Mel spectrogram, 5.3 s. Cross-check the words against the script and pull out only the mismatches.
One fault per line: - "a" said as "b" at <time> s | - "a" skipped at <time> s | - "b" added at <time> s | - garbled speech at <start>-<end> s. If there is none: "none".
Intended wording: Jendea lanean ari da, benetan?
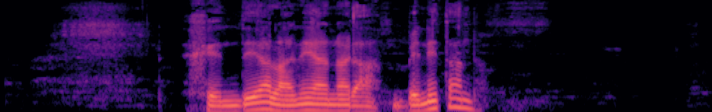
- "ari" skipped at 2.6 s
